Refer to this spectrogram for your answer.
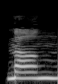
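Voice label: "neng", Putonghua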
